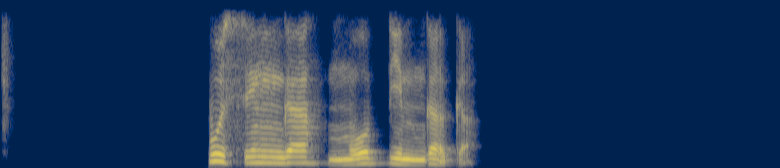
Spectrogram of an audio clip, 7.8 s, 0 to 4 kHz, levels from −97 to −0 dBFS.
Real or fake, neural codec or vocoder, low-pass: fake; codec, 16 kHz in and 24 kHz out, 1 kbps, XY-Tokenizer; 3.6 kHz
